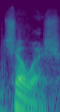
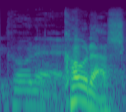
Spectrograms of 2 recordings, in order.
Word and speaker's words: Kodash: Well, today we have on Erwin excuse me, I mispronounced your last name. Chowish, right? Actually, Kodash. Kodash.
